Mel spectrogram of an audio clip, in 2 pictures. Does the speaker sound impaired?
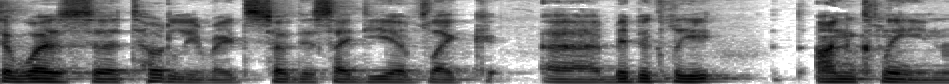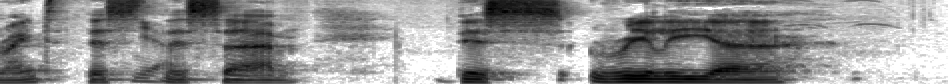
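Yes: stutter; childhood-onset stutter, present by grade three, speech therapy taken then dropped out; musically driven sentences slightly easier to read aloud; here repeated words, prolonged sounds.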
